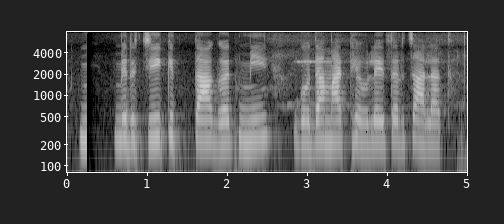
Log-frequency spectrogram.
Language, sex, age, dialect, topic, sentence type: Marathi, female, 25-30, Southern Konkan, agriculture, question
